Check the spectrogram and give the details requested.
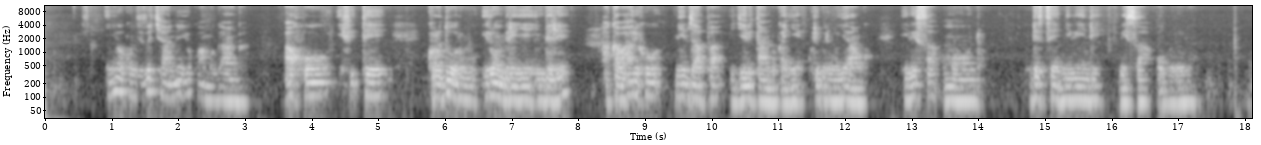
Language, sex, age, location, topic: Kinyarwanda, male, 18-24, Huye, health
